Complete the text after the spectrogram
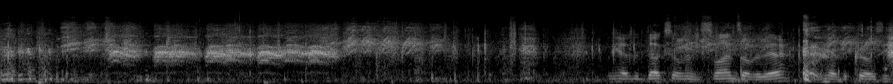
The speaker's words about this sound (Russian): Это ворон.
